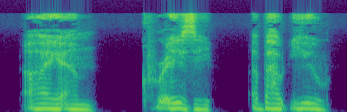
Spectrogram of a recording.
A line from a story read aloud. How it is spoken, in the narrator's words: he rasps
